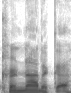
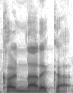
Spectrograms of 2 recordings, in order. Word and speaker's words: Karnataka: okay next up what's the how do you pronounce the city where your parents are from it's a state it's called Karnataka Karnataka okay so in Karnataka maybe this is where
